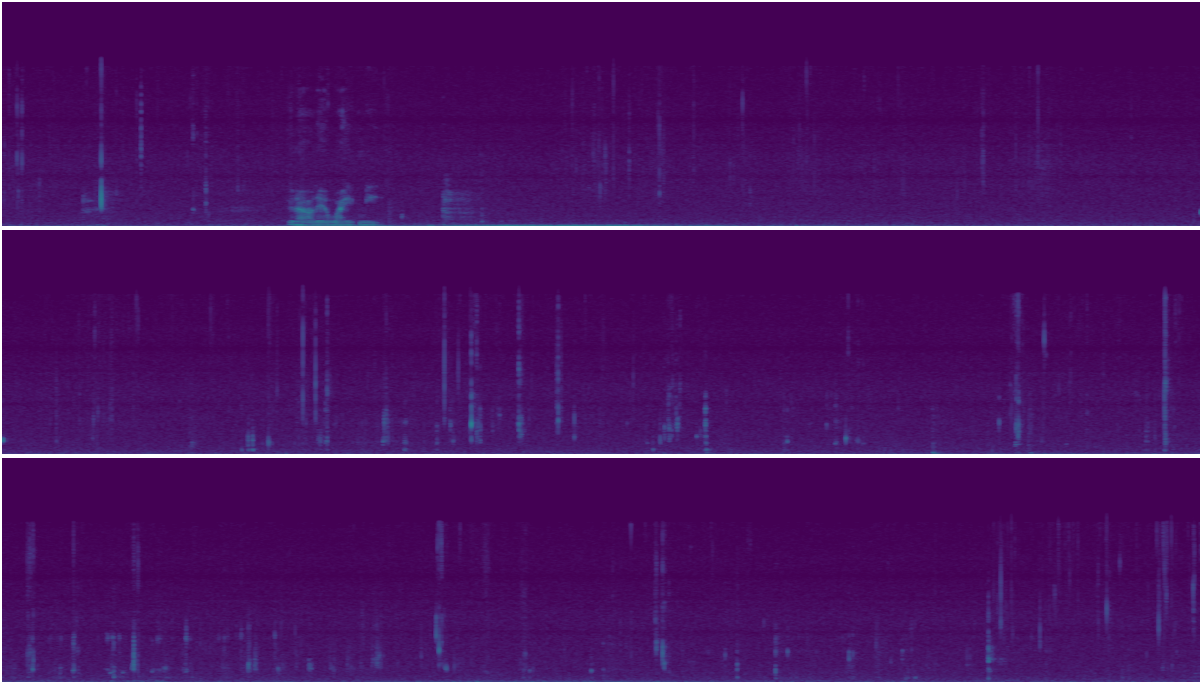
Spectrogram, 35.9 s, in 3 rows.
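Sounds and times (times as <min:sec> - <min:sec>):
chewing and biting fish: 0:11.9 - 0:20.7, 0:21.9 - 0:35.9.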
